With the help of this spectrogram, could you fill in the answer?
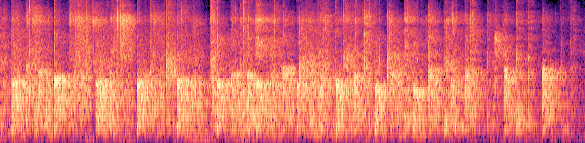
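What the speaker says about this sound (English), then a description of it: "a big round of applause for DTM MU Bhat for his evaluation" An audience at a Toastmasters club meeting gives a sustained round of applause, dense steady clapping from many hands filling the room with no voices over it.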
